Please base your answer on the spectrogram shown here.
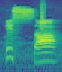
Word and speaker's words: حصہ: بھی دیے گئے ہیں، ہے صاد زیر حص، صاد ہے زبر سا، حصہ۔ اس حصے کو آپ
